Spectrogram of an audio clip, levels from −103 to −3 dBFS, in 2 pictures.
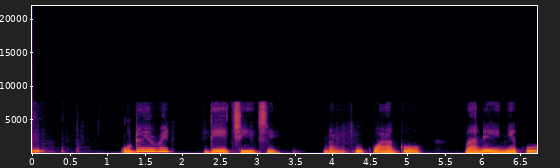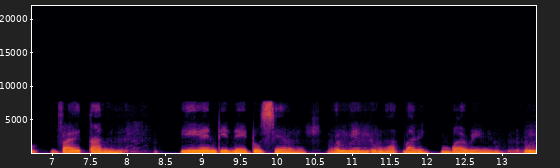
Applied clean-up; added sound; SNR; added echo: neural mask model DeepFilterNet 3.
